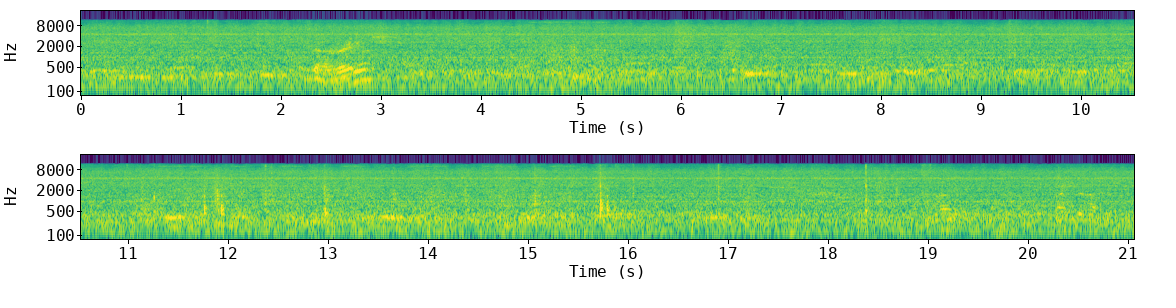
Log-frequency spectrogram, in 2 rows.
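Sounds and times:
angle roll machine running: 0.0 - 21.0.

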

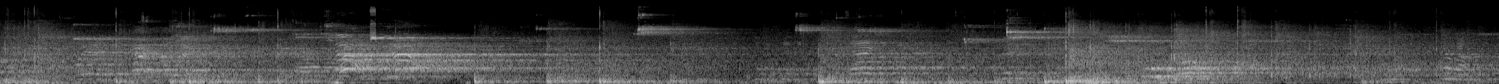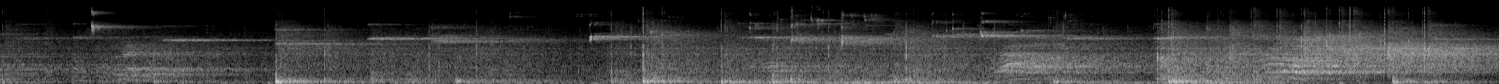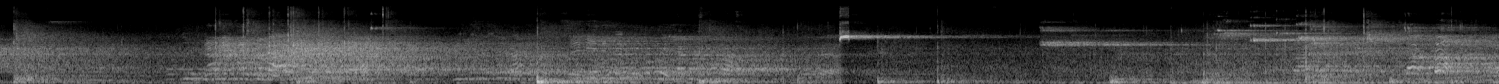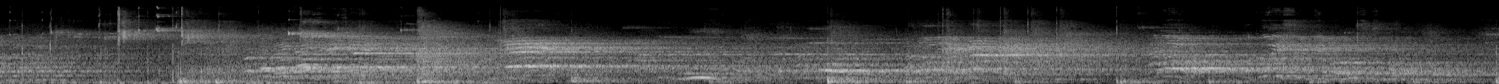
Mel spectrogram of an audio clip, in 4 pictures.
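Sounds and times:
shoe squeaks on court floor: 0.6 - 4.1, 6.3 - 7.0, 7.9 - 11.6, 14.5 - 27.2, 38.3 - 49.4.

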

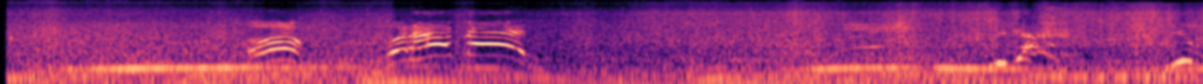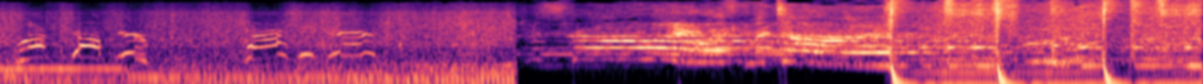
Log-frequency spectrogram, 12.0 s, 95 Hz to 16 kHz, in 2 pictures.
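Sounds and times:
jet ski engine running: 0.0 - 8.6
voices calling out: 1.1 - 8.1.

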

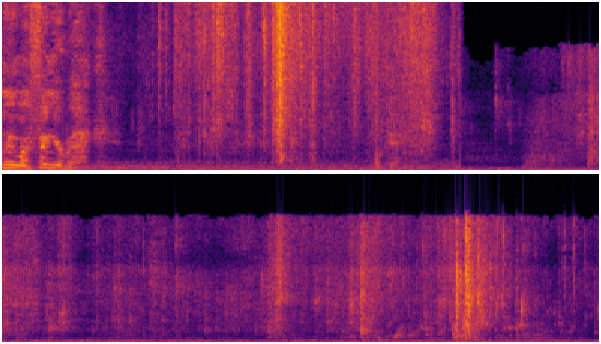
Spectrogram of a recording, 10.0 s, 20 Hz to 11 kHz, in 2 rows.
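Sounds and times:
rustling handling noise: 1.2 - 3.8.

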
